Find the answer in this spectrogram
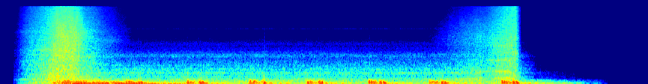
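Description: Logo intro sound design: a loud whoosh, then a deep bass pulse beating about once every three-quarters of a second over a low drone, a second whoosh near the end, then a fade out.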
